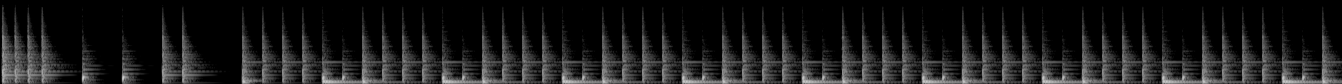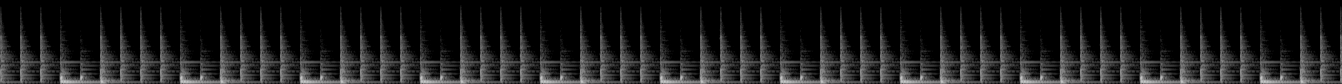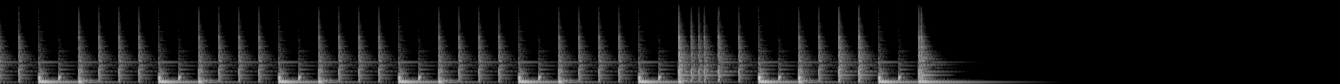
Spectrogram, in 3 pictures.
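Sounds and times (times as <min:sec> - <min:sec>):
sangban drum: 0:00.0 - 0:36.8.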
